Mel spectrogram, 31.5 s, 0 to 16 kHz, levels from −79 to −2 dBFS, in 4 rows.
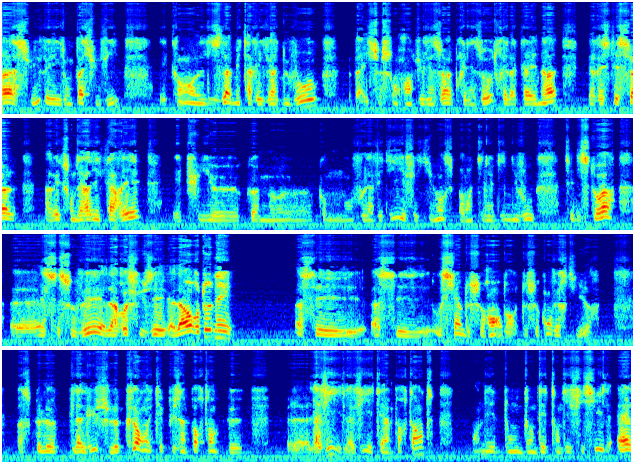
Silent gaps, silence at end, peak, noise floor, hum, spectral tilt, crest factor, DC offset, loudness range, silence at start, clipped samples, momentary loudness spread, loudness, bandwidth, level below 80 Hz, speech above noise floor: none; 0 s; -2 dBFS; -49 dBFS; none; -2 dB/octave; 22 dB; under 0.1%; 10 LU; 0 s; under 0.1%; 18 LU; -22 LUFS; 16 kHz; -54 dBFS; 25 dB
